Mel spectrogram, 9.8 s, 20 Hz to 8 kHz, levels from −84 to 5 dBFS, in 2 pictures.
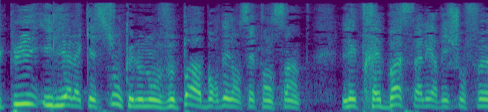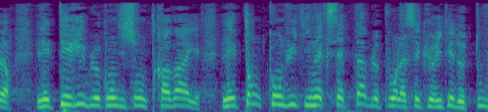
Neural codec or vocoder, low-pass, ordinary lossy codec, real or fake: none; 7.2 kHz; AAC, 32 kbps; real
